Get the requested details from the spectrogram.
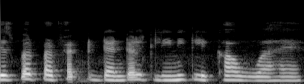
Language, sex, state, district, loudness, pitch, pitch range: Hindi, female, Haryana, Jhajjar, -16 LUFS, 200 Hz, 180-210 Hz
